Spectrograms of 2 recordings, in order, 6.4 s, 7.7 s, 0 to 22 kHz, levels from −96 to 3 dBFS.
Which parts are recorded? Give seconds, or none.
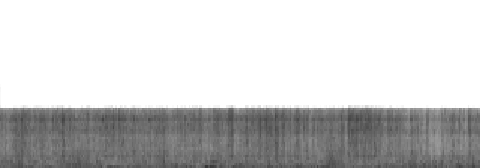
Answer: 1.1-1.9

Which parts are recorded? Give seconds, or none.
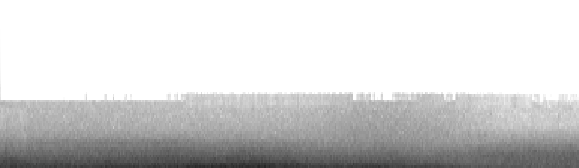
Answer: 0.0-3.7; 4.3-7.7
